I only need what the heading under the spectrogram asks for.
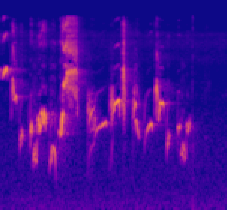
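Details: White-rumped shama singing in forest, used to trap birds: a short burst of varied whistled and chattering notes, jumping between high and mid pitches, about a dozen quick phrases over two and a half seconds, then silence.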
